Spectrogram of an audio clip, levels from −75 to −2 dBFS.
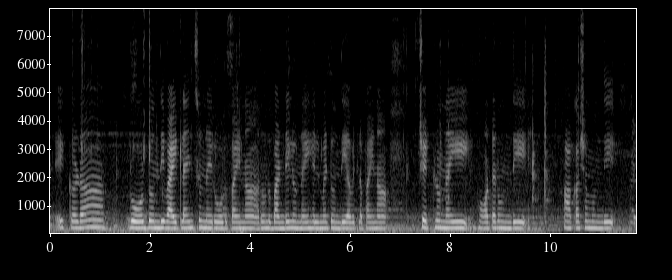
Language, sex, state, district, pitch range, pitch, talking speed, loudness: Telugu, female, Telangana, Karimnagar, 215-230 Hz, 225 Hz, 110 wpm, -26 LUFS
